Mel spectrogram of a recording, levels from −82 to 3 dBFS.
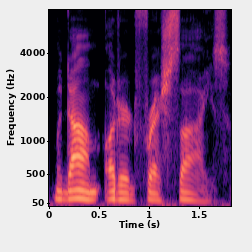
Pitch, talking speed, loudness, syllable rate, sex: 95 Hz, 130 wpm, -18 LUFS, 4.8 syllables/s, male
